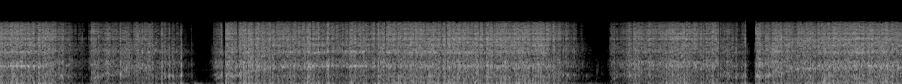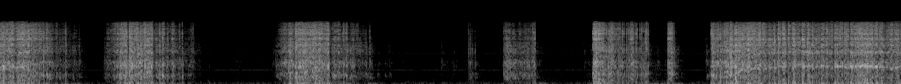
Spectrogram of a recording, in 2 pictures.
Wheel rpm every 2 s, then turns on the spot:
110, 180, 170, 120, 150, 40, 30, 20, 180.
none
